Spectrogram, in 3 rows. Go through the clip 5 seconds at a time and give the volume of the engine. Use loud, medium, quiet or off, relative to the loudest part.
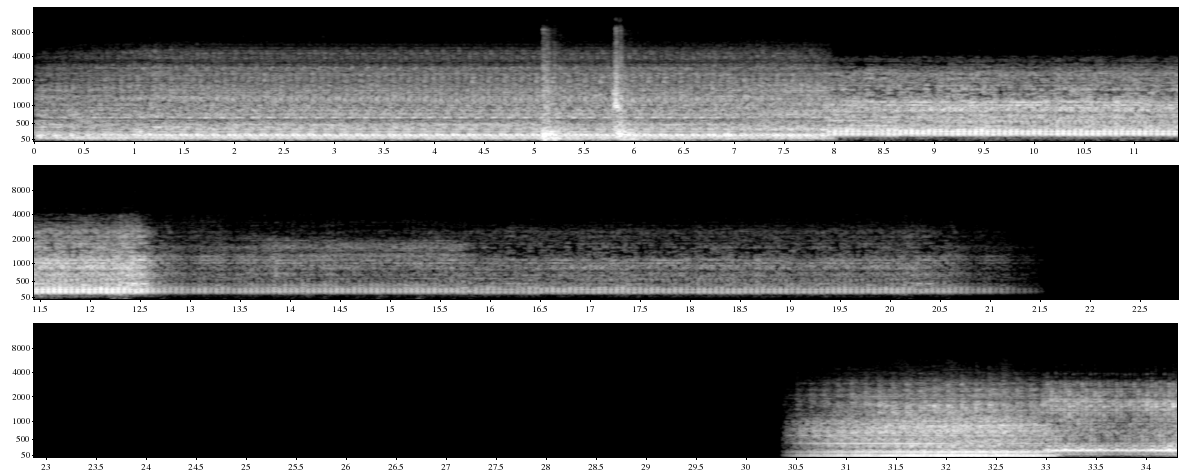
loud, loud, loud, quiet, quiet, off, loud.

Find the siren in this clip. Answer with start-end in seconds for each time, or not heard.
not heard.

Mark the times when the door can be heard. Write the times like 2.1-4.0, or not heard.
5.0-6.2.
